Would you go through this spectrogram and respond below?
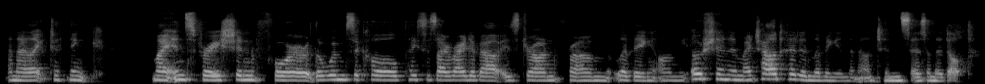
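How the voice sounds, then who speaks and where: Animated woman author in conversation. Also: medium pitch, normal speed. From New Zealand. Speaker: guest author. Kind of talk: conversational interview.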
